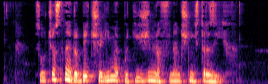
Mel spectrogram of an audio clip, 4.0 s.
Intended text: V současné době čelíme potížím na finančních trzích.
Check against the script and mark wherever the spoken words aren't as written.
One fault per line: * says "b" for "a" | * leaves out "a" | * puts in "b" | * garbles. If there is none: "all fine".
all fine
